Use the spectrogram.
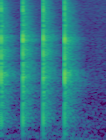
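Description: Four sharp, bright knocks on a small toy car hidden at the bottom of a bag, tested to tell whether it is hard or soft. Each knock is short and clicky with almost no low end, and it sounds hard like a rock rather than soft like a pillow.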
